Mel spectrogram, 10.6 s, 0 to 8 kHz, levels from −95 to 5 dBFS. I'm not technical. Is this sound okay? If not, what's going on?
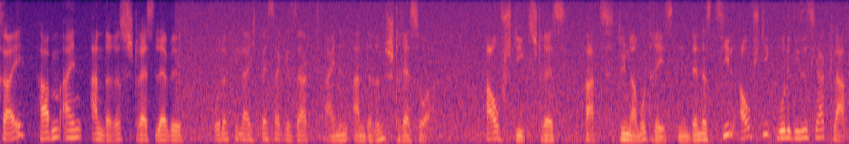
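Yes, nothing is wrong with it; the faint background noise that gets clearly louder from about 2 s is just the room the microphone was in.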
